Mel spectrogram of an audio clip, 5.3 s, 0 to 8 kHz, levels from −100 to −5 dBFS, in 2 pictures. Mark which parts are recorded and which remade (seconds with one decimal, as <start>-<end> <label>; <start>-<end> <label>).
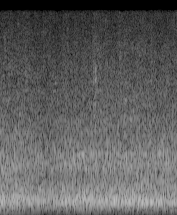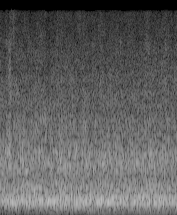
0.0-2.4 recorded; 2.4-4.1 remade; 4.1-5.3 recorded

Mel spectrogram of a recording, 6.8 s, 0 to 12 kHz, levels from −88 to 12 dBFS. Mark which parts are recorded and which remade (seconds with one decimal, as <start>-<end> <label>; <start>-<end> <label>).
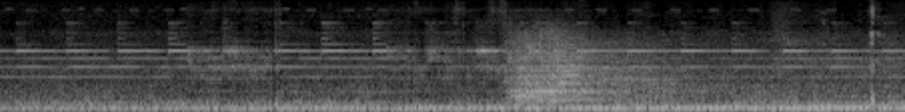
0.0-1.4 recorded; 1.4-2.1 remade; 2.1-2.9 recorded; 2.9-4.2 remade; 4.2-6.8 recorded

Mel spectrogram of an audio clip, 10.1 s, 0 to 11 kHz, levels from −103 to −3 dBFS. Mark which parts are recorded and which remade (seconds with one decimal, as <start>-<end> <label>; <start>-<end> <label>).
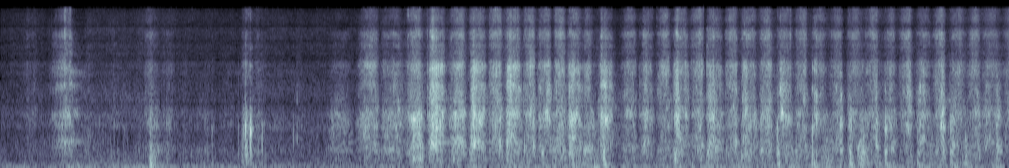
0.0-10.1 remade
